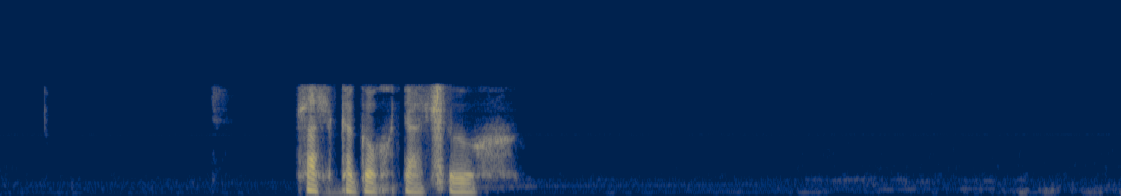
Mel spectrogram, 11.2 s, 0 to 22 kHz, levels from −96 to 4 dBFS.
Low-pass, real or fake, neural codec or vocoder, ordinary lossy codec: 3.6 kHz; real; none; AAC, 32 kbps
